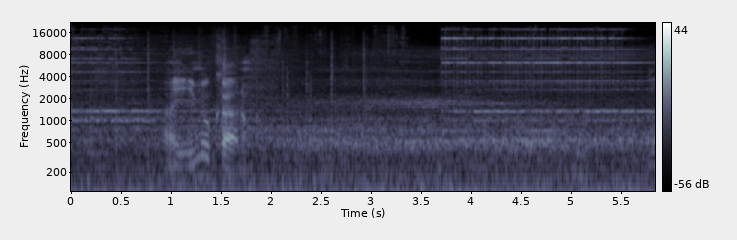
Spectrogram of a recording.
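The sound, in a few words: telephone ringing in the video game Control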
